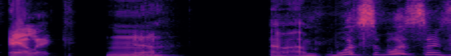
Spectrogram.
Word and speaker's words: Alex: they call it Murdock his name looks like Alex and they call him Alec yes what is that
